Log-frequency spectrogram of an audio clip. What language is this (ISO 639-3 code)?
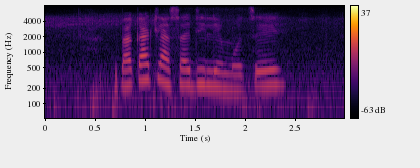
sot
